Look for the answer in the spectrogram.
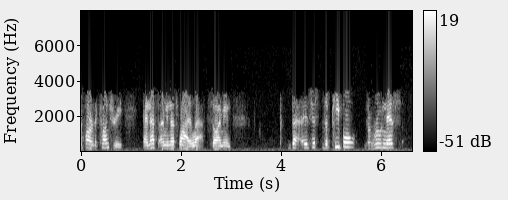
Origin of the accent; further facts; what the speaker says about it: Connecticut, United States; now in Los Angeles, United States; I'm from Connecticut, and I've lived in the Valley about 9 months. And I'll tell you what, I left there because I can't stand it there.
